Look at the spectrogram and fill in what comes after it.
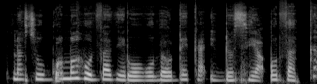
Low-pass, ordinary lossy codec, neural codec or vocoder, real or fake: none; none; codec, 44.1 kHz, 1.7 kbps, Pupu-Codec; fake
